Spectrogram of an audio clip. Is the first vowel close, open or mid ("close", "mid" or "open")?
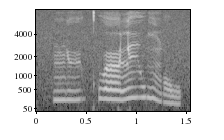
close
